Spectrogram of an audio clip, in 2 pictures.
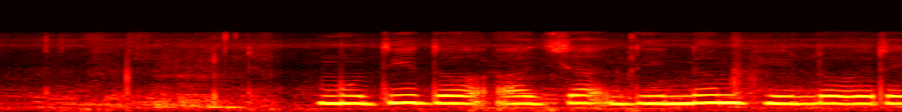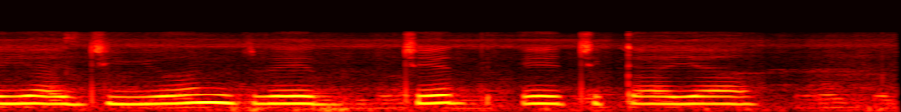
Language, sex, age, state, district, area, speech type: Santali, female, 18-30, Jharkhand, Seraikela Kharsawan, rural, read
